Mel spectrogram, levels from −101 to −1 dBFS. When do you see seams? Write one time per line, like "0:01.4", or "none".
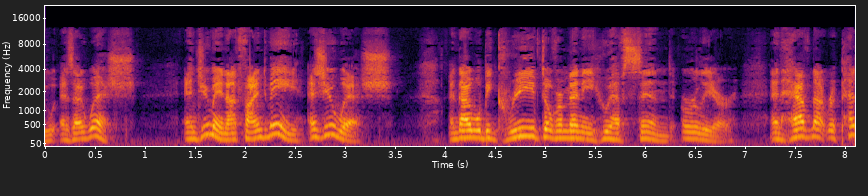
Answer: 0:03.9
